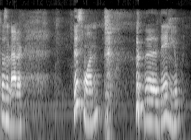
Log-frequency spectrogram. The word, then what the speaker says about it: Danube: Several people were rumored to have thrown themselves into the Danube. That's the cat. – Yeah, I can see her. The Danube? – Danube? Is that how it's said? – Mm-hmm.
